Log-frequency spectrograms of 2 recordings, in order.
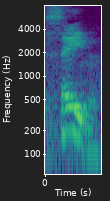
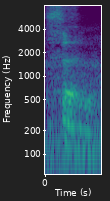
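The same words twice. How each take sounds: First: The word does not rhyme with dead. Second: The word rhymes with dead. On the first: The speaker calls it wrong. "They make mistakes with this because they say said" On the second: The speaker calls it right. "It rhymes with dead"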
